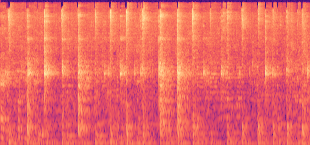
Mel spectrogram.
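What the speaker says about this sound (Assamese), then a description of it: "কি খুন্দিছা আদা নহৰু জলকীয়া" Ginger, garlic and chili are pounded by hand, giving a brisk run of sharp, close knocks with a metallic clink in a steady rhythm, while voices murmur faintly underneath.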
